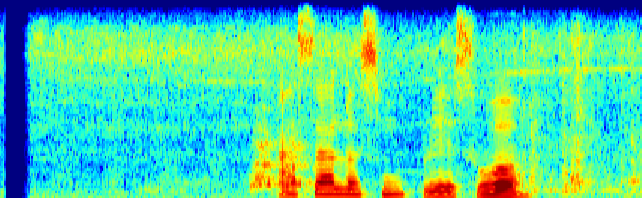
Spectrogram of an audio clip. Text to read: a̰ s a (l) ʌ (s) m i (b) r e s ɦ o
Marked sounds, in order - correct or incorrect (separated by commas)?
correct, correct, incorrect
